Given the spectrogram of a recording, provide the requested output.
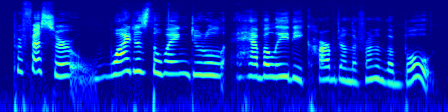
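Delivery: put-on high-pitched inquisitive child; curious child. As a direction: ask it high, like a curious youngster. Child questions the professor.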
